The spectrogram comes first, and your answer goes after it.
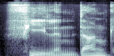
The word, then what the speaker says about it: Vielen Dank: Chúng ta nói: vie-len Dank.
